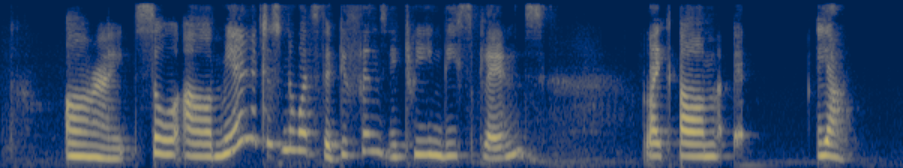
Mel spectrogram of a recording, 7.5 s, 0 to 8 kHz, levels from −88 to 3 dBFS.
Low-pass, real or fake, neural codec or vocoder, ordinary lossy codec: 7.2 kHz; fake; codec, 16 kHz, 1 kbps, X-Codec, HuBERT features, trained on general audio; none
